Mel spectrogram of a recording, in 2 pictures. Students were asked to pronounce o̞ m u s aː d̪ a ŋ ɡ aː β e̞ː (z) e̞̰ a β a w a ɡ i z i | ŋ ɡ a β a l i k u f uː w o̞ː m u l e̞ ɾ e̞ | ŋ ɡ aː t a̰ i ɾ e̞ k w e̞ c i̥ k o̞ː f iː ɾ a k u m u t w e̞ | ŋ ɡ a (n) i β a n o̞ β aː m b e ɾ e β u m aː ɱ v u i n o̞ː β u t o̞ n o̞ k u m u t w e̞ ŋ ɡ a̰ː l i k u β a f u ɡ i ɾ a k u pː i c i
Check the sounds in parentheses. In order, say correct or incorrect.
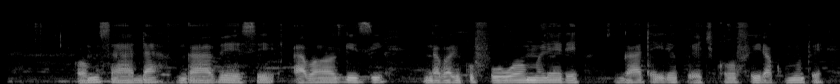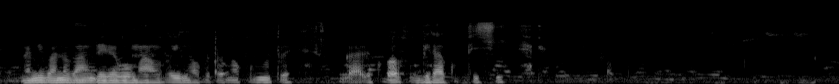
incorrect: s, correct

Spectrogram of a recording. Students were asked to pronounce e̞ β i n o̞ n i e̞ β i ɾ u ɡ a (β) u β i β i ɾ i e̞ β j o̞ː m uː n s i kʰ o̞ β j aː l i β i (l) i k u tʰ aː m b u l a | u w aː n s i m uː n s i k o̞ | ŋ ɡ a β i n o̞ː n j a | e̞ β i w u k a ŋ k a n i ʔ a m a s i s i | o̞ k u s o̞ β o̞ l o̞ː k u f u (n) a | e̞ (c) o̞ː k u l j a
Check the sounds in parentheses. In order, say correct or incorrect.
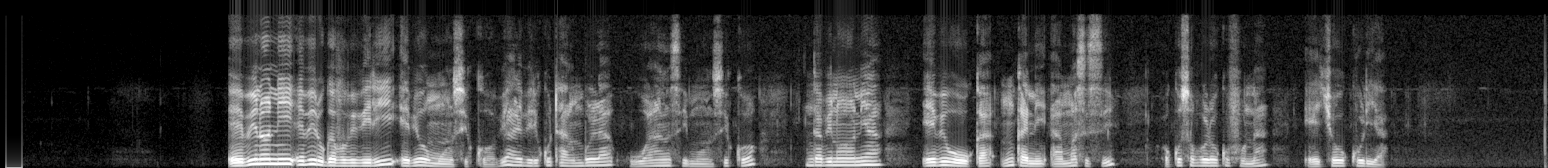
incorrect: v, incorrect: ɾ, correct, correct

